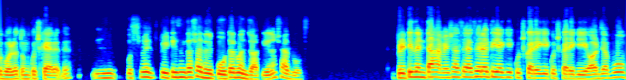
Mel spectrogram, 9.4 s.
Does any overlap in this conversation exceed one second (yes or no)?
no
